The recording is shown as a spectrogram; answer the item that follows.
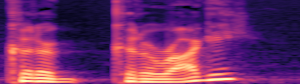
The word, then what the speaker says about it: Kutaragi: According to former CEO Ken Kutaragi, did I say that right, John? – Mm-hmm.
